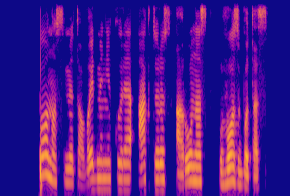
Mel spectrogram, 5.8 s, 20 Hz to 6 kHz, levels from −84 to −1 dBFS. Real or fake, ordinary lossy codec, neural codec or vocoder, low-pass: real; Opus, 64 kbps; none; 5.4 kHz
